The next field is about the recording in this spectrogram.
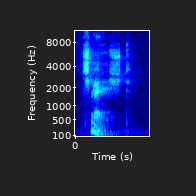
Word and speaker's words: cześć: Cześć. – And it's not correct pronunciation. You should say cześć. – Cześć. – Now it's perfect.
